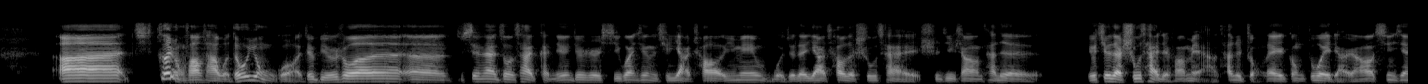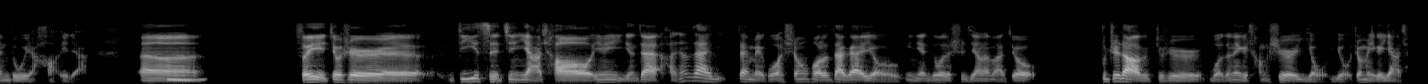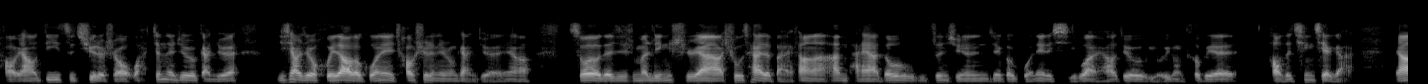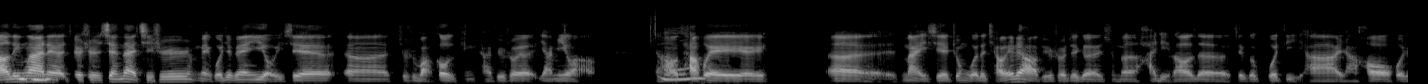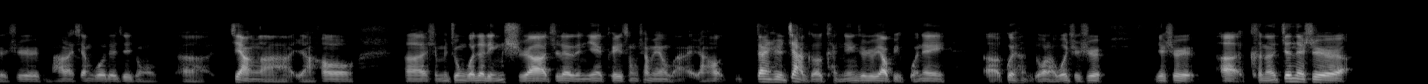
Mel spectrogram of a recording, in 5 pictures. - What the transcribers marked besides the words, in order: none
- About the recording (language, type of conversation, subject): Chinese, podcast, 移民后你最难适应的是什么？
